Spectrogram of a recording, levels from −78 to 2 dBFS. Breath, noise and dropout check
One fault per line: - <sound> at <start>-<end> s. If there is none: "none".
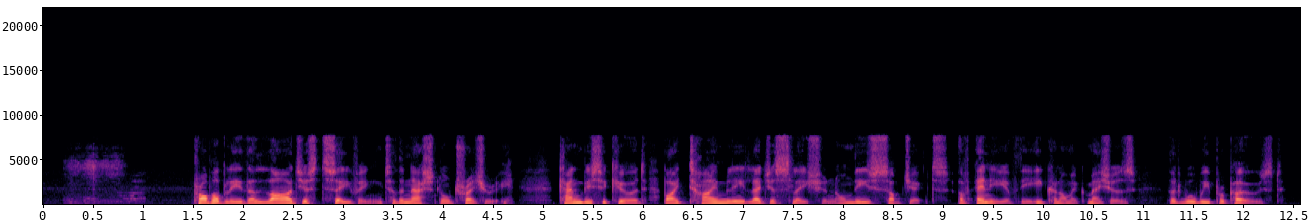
- sniff at 0.2-1.0 s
